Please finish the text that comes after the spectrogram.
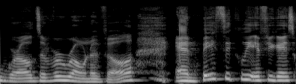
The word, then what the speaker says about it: Veronaville: was that I'm pronouncing it wrong apparently it's pronounced veronaville so literally a couple of you guys lost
